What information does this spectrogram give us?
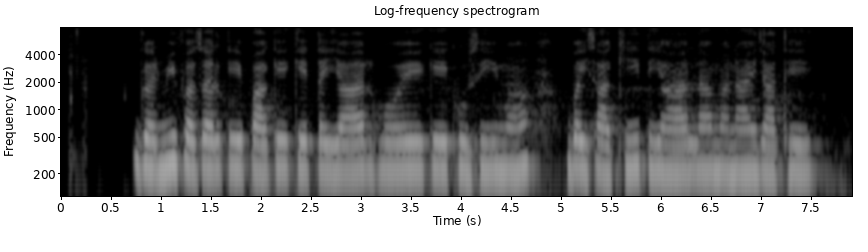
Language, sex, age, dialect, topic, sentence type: Chhattisgarhi, female, 25-30, Western/Budati/Khatahi, agriculture, statement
